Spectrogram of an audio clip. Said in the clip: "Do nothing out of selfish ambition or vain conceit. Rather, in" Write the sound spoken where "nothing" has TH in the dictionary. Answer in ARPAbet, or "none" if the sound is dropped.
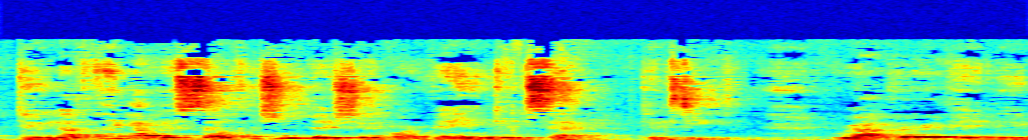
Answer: TH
